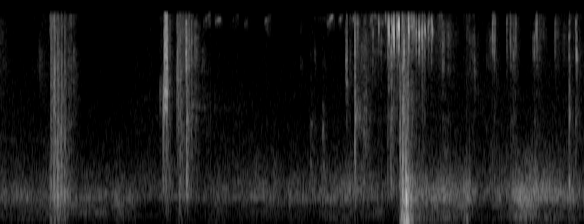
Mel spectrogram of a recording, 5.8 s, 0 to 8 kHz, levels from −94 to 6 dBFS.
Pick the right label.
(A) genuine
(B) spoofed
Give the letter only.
A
